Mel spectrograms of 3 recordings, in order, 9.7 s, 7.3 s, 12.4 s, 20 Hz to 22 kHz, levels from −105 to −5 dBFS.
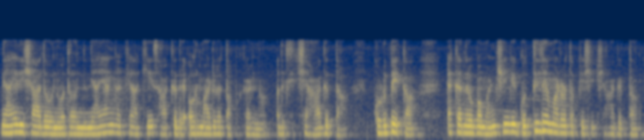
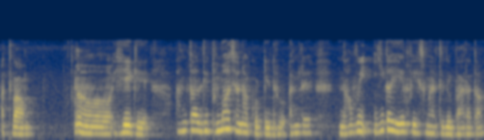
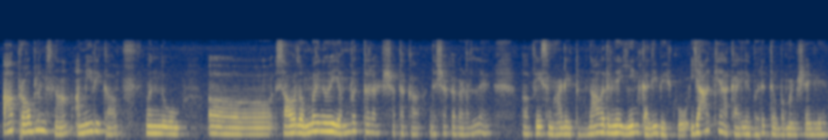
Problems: none marked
